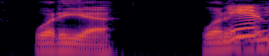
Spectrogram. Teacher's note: The vowel in do gets weak and the yi sound from u links onto that sound.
